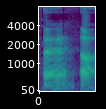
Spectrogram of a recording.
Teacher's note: अगर आप बोल के देखें तो हमारे कंठ से इनका उच्चारण स्थान होता है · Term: कंठ्य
